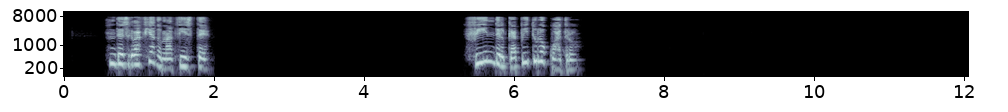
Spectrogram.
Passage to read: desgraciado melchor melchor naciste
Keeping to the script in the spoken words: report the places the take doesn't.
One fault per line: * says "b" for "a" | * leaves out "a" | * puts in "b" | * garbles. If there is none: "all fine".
* leaves out "melchor melchor"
